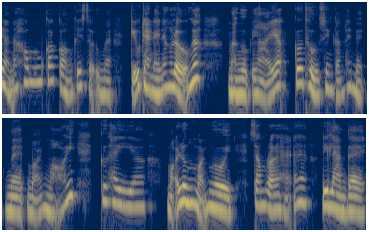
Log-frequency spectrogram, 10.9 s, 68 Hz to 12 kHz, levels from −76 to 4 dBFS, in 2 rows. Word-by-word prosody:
là 265 - +2
nó - - -4
hông 300 0 -2
có 315 -1 -3
còn 210 - -4
cái 240 +6 -1
sự 250 +1 -7
mà, 170 -2 -4 0.3
kiểu, - - +2
tràn 230 -7 +2
đầy 180 -1 +2
năng 230 +5 +1
lượng 230 +2 +6
á, 340 +4 +7 0.4
mà 185 0 +1
ngược 175 -1 +1
lại 165 -2 -2
á, 250 +2 +2 0.2
cứ 280 0 +5
thường 210 -11 +3
xuyên 210 +4 -4
cảm 165 0 -8
thấy 245 +4 -6
mệt 180 -7 -3
mệt 165 -3 -1
mỏi 155 -1 -4
mỏi, 180 - -1 0.4
cứ 265 - -1
hay, 225 -5 -1
a, 200 0 -6 0.3
mỏi 175 +4 -1
lưng 240 -2 +6
mỏi 195 - 0
người, 180 -6 +3 0.2
xong 215 -1 -3
rồi, 180 -1 0
hả, 155 -4 -7 0.5
đi 210 0 +6
làm 180 -5 +1
về 155 -2 0
200 Hz, 220 wpm, -24 LUFS, 170-240 Hz, 0.5 s, á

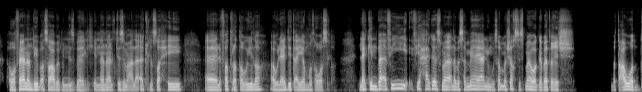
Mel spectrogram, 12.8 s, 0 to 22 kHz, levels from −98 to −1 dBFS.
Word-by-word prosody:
هو 110 +1 0
فعلًا 130 +2 +6
بيبقى 120 0 +2
صعب 115 -2 +3
بالنسبة 100 -1 -5
لي، 100 0 -12
إن 105 +2 -4
أنا 110 -1 0
ألتزم 105 +1 -4
على 100 0 -3
أكل 110 0 -4
صحّي 120 0 0 0.5
آآ 110 -1 +4
لفترة 110 +2 -1
طويلة، 115 +4 0 0.2
أو 110 -1 -1
لعدّة 115 +2 +1
أيام 110 +1 -1
متواصلة، 100 -2 -6 0.5
لكن 130 +1 +2
بقى 135 -2 +3
في 160 +3 +1
في 150 +2 -2
حاجة 145 +1 +1
اسمها 130 -1 +1
أنا 130 - 0
باسميها 125 +3 0
يعني 135 -1 +2
مسمى 125 +3 -3
شخصي 130 -1 -2
اسمها 125 +1 0
وجبات 115 +1 +2
غش، 110 -1 -1 0.7
بتعوض 120 -4 +2
120 Hz, 160 wpm, -24 LUFS, 110-130 Hz, 0.7 s, فعلًا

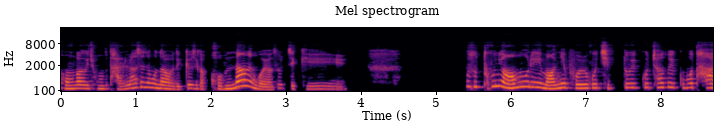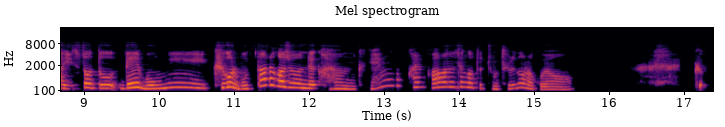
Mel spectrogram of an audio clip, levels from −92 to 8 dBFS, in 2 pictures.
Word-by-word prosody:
건강이 215 +1 0
전부 200 -2 -7
달라지는구나'라고 225 - -1
느껴지니까 185 +2 -5
겁나는 245 - +4
거예요. 160 -3 -3
솔직히. 180 -4 -11 1.6
그래서 330 -1 -3
'돈이 350 0 0
아무리 295 +3 +4
많이 225 +4 +4
벌고 240 0 +1
집도 255 +2 -4
있고 270 0 -7
차도 280 +2 -2
있고 275 -2 -7
뭐 275 +2 -2
다 255 -2 0
있어도 225 +2 +1
내 255 +6 +6
몸이 250 +3 -2
그걸 280 +2 +3
못 205 +1 -4
따라가 390 -3 +6
주는데 260 -6 +1
과연 195 -1 -6
그게 195 - -14
행복할까' 305 - -5
하는 310 0 0
생각도 290 -7 -4
좀 195 -3 -11
들더라고요. 175 -8 -7 1.6
그 405 - -5
240 Hz, 290 characters per minute, -26 LUFS, 205-285 Hz, 1.6 s, 내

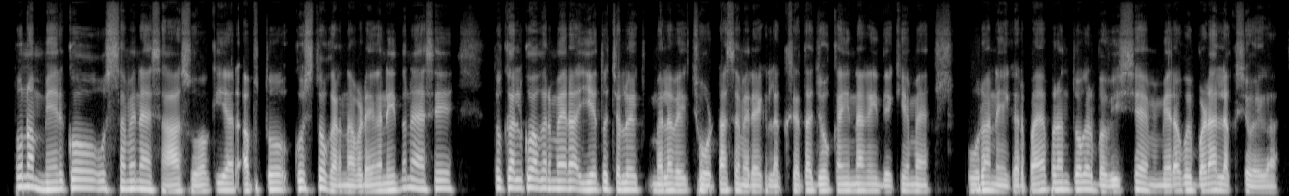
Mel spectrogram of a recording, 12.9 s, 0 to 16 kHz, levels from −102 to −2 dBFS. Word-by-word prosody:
तो 185 - +2
ना 190 -1 +3
मेरे 140 -1 +2
को 165 - +4 0.2
उस 130 -2 -6
समय 145 0 +2
ना 145 -1 +2
एहसास 115 -2 0
हुआ 105 +2 0
कि, 130 +1 -1
यार 125 -1 0
अब 115 - -1
तो 135 0 +2
कुछ 145 -5 0
तो 165 -2 +3
करना 105 -2 +1
पड़ेगा 105 +3 +1
नहीं 125 +1 +2
तो 160 - -4
ना 160 -3 +1
ऐसे 150 +2 -1 0.4
तो 165 - +2
कल 165 0 +1
को 175 +1 +1
अगर 160 -1 +1
मेरा 150 0 +2
ये 135 0 +2
तो 145 - 0
चलो 130 0 +1
एक 130 -1 -1
मतलब 120 +1 +2
एक 115 0 -2
छोटा-सा 120 +2 0
मेरा 105 0 0
एक 105 - -4
लक्ष्य 100 +2 -3
था 125 - +3
जो 120 0 +3
कहीं 115 0 +1
न 120 +1 +2
कहीं 115 -1 -2
देखिए 105 +3 -3
मैं 110 -1 -1 0.4
पूरा 115 +2 +2
नहीं 110 -4 -1
कर 105 +1 -2
पाया 120 +3 +2
परंतु 135 0 +1
अगर 135 0 +2
भविष्य 110 +6 0
में 110 - -5
मेरा 110 +2 0
कोई 125 +1 +1
बड़ा 125 +2 +2
लक्ष्य 115 -2 -2
होएगा 95 0 -1
125 Hz, 260 wpm, -23 LUFS, 110-140 Hz, 0.4 s, को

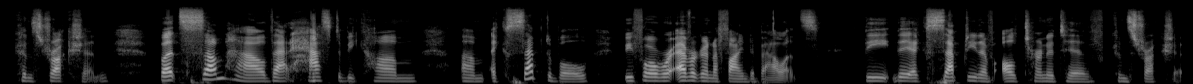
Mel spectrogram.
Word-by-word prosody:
construction, - - -3 0.5
but, 190 +2 +5
somehow, 225 - +4
that 150 +1 0
has 170 +1 +3
to - - -12
become, 145 -1 -9 0.4
um, 145 -2 -10
acceptable 145 - 0 0.3
before 170 0 -2
we're 170 - 0
ever 180 0 +5
gonna 160 -4 -3
find 135 -2 -3
a - - -15
balance; - - -5 0.5
the 165 -2 -3
the 170 -2 -1
accepting 170 +2 +3
of 140 - -5
alternative 140 -2 -5
construction. 145 -4 0
150 Hz, 110 wpm, -28 LUFS, 140-170 Hz, 0.5 s, but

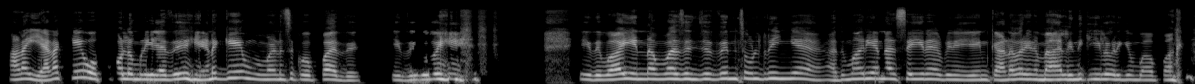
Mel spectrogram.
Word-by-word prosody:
ஆனா, 250 +3 +1 0.2
எனக்கே 275 +7 0
ஒப்புக்கொள்ள 255 0 -1
முடியாது. 225 +1 +2 0.2
எனக்கே 265 +5 +2 0.3
மனசுக்கு 225 0 -3
ஒப்பாது 205 -4 -2 0.4
இதுவும் 210 +5 0 1.5
இதுவா 220 +1 +2 0.2
என்ன 245 0 0
அம்மா 255 +1 +3
செஞ்சதுன்னு 250 +2 +1
சொல்லுறீங்க? 265 0 0 0.4
அது 190 - -5
மாதிரியே 260 +1 +1
நான் 250 -1 -1
செய்யுறேன், 245 0 0
அப்டீன்னு 220 -1 -3 0.2
என் 215 0 -4
கணவர் 225 +4 0
என்னைய 225 -2 0
மேலேருந்து 225 +2 +1
கீழ 240 0 -1
வரைக்கும் 220 -1 -3
பாப்பாங்க. 205 0 -5
230 Hz, 125 wpm, -22 LUFS, 215-255 Hz, 1.5 s, அம்மா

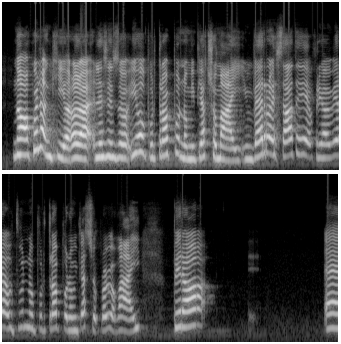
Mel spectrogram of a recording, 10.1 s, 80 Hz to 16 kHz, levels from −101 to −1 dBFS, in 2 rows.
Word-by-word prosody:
No, 330 +2 +7
quello 430 +6 +1
anch'io. 295 - +1
Vabbè, 265 0 +7
nel 285 +1 +1
senso 285 -2 -1
io 370 +6 0
purtroppo 320 +6 -2
non 260 -4 -3
mi 255 - -3
piaccio 290 +2 -3
mai. 230 -2 0
Inverno, 300 +8 0
estate, 330 -1 -2
primavera, 280 +3 -5
autunno, 310 +1 -11
purtroppo 285 +2 -8
non 265 -1 -8
mi 265 - -12
piaccio 300 -2 -10
proprio 270 +2 -8
mai, 265 +3 -5 0.4
però, 330 +2 0 1.9
uhm 295 - -7
290 Hz, 145 wpm, -22 LUFS, 265-325 Hz, 1.9 s, No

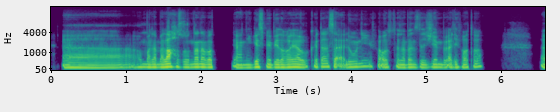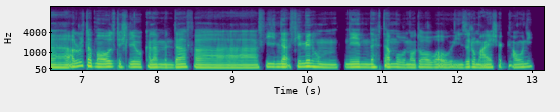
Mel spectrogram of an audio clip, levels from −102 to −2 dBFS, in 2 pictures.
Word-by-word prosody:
آآ 105 +2 -2
هُم 120 +1 -2
لما 120 0 +2
لاحظوا 130 -2 +4
إن 120 +1 0
أنا 125 -1 +4
بت 120 0 +1 0.2
يعني 110 -1 -2
جسمي 125 0 +1
بيتغير 120 +1 +3
وكده 135 +2 -2
سألوني، 135 +3 -1
فقلت 120 -4 -3
أنا 110 -2 +1
بانزل 115 0 -1
الچيم 120 +1 -1
بقى 110 - 0
لي 115 - -2
فترة، 130 +5 -3 0.8
آآ 110 -1 +2
قالوا 140 +3 +3
لي - - 0
طب 160 -5 +2
ما 130 -1 +4
قلتش 135 -1 -1
ليه 125 - +2
وكلام 120 -1 0
من 115 -1 -2
ده، 120 +2 +3
ف 130 - -5 0.9
في 130 +2 -2
ن 130 0 +3
في 140 - -3
منهم 130 -6 +2
اتنين 120 +1 0
اهتموا 125 +1 0
بالموضوع 115 +1 -2
وبقوا 120 0 -1
ينزلوا 120 +2 -1
معايا 115 +1 +1
يشجعوني، 125 +4 -4
120 Hz, 185 wpm, -23 LUFS, 115-130 Hz, 0.9 s, لاحظوا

